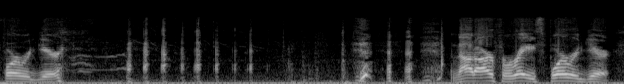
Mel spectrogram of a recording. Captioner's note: laughs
